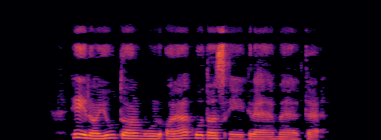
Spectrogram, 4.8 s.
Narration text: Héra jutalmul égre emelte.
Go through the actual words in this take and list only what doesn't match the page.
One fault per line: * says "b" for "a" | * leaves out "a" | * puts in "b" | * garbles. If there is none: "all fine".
* puts in "a rákot az"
